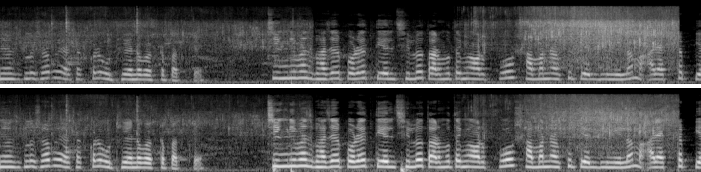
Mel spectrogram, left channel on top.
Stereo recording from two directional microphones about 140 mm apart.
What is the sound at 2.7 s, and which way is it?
Speech, 45° right (ahead or behind).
